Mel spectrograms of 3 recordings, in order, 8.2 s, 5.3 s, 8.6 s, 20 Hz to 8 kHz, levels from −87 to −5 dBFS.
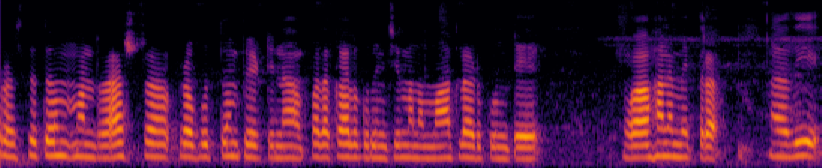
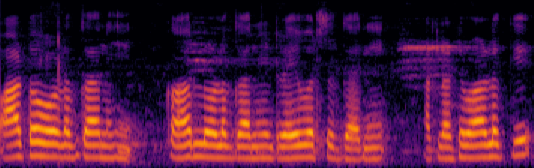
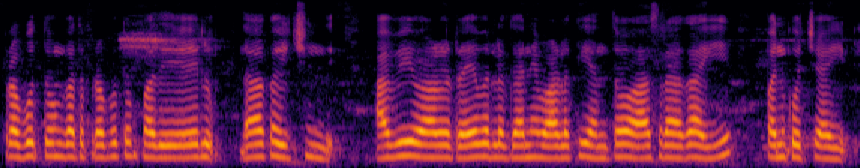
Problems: background sounds at intervals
